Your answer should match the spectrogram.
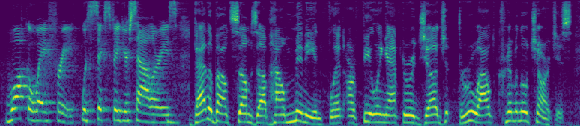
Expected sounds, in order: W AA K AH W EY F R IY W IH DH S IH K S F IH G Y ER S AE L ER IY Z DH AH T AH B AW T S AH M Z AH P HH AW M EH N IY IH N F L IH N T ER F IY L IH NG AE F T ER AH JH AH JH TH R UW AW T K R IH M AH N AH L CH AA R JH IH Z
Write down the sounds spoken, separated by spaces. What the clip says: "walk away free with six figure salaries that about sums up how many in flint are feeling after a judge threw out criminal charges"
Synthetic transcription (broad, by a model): W AA K AH W EY F R IY W IH DH S IH K S F IH G Y ER S AE L ER IY Z DH AH T AH B AW T S AH M Z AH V HH AW M EH N IY IH N F L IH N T ER F IY L IH NG AE F T ER AH JH AH JH TH R UW AW T K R IH M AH N L CH AA R JH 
